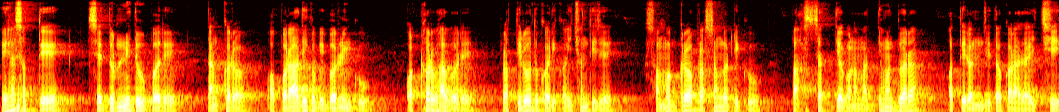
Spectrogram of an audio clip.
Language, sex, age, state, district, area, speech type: Odia, male, 30-45, Odisha, Nayagarh, rural, read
